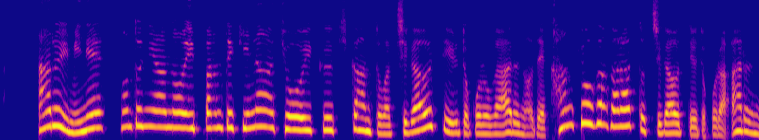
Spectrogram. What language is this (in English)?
Japanese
